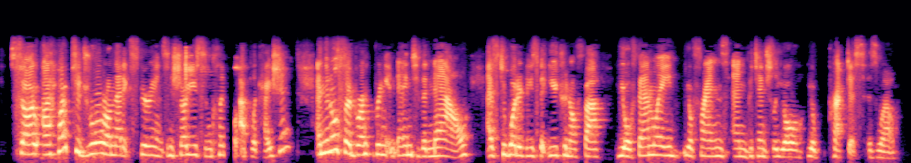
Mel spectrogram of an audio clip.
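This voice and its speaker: A woman with an Australian accent, fairly high pitch, lively intonation and a moderate pace. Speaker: homeopath. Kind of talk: lecture.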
